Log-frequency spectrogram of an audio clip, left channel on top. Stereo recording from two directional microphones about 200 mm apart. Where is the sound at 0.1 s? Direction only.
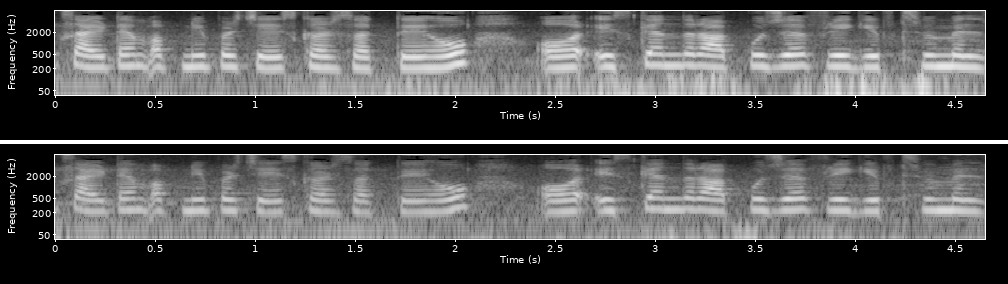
30° left (ahead or behind).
